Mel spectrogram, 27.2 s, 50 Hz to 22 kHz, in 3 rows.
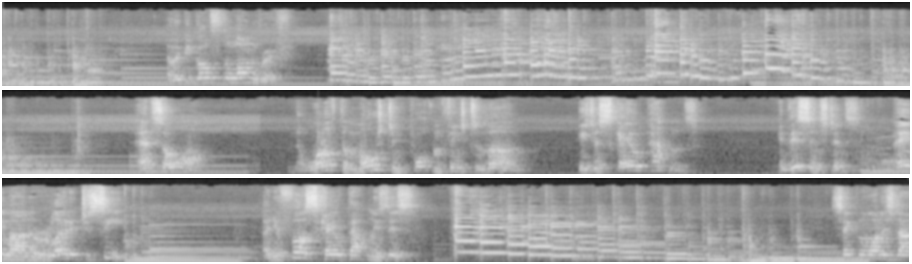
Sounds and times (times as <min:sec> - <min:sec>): Guitar: 0:00.0 - 0:11.7, 0:17.1 - 0:27.2
Inside, small room: 0:00.0 - 0:27.2
Speech: 0:01.6 - 0:03.0, 0:10.4 - 0:11.2, 0:12.0 - 0:16.1, 0:16.8 - 0:19.4, 0:20.8 - 0:22.4, 0:26.5 - 0:27.2.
